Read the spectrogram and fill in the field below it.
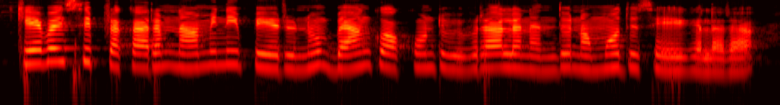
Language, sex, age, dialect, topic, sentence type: Telugu, female, 25-30, Southern, banking, question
